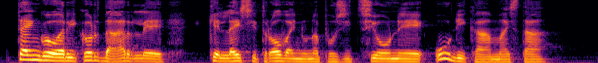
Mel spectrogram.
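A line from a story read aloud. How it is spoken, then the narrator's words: Cordial relaxed tone. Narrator (Italian): disse con un tono cordiale e rilassato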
